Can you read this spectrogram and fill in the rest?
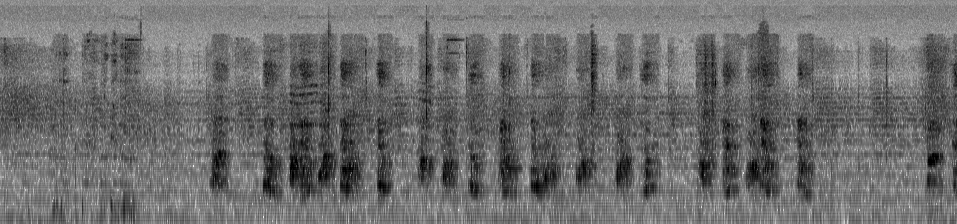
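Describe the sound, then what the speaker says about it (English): Several dogs bark excitedly in a household behind a Redemption Reapers gaming session, a rapid series of loud yaps and bow-wows repeating in quick rhythm throughout, with some whimpering early on. "I apologize for ladies and gentlemen if you're hearing all these dogs in the background."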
